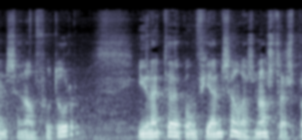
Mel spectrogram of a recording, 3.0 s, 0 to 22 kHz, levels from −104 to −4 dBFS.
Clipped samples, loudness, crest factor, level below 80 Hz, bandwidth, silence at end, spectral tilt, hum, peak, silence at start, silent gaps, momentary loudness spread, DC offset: under 0.1%; -18 LUFS; 14 dB; -38 dBFS; 16.5 kHz; 0.1 s; -7 dB/octave; none; -4 dBFS; 0 s; none; 7 LU; under 0.1%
